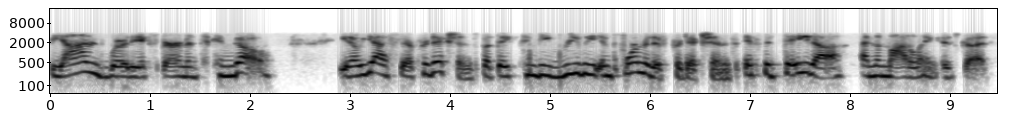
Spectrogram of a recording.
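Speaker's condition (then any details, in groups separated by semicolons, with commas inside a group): No condition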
